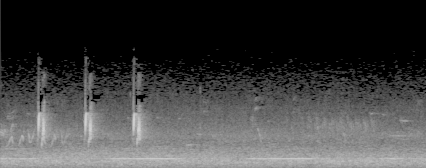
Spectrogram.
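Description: A Least Flycatcher snaps out its sharp, high 'che-bek' three times in quick succession.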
